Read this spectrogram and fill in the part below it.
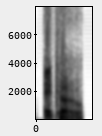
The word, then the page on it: echo: British English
